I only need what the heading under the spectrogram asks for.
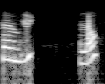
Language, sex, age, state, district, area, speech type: Bodo, female, 18-30, Assam, Udalguri, rural, conversation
